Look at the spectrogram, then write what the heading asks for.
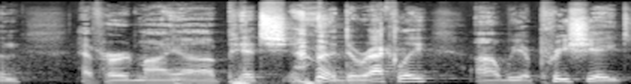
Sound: chuckles

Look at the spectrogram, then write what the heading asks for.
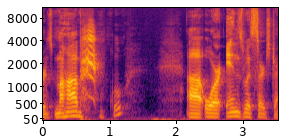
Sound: loud bird chirp

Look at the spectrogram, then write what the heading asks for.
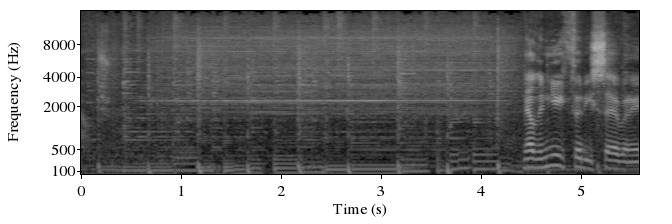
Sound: motor whirring

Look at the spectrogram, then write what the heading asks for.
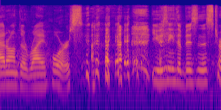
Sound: both laugh

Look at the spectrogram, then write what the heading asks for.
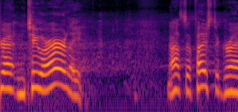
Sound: laughter

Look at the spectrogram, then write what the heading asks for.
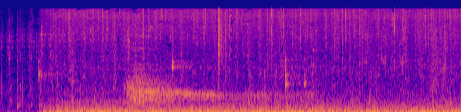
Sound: fire crackling

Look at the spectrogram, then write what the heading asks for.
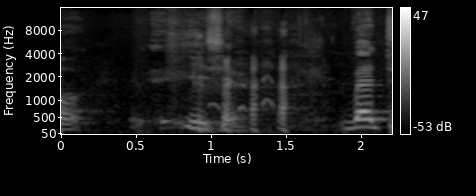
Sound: group laughing

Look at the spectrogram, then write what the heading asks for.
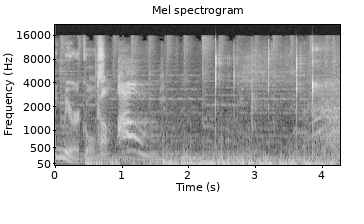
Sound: hands clapping; laughter

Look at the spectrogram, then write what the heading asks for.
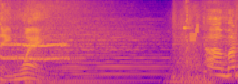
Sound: tires screeching

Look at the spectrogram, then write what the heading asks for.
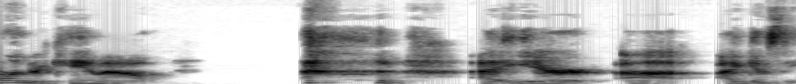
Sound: laughs

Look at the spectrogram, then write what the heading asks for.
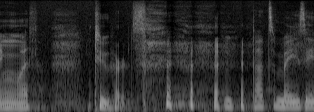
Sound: laughter

